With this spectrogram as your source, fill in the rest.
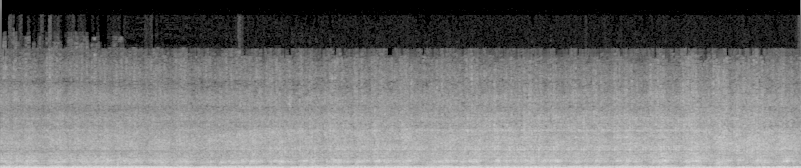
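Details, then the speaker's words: Drift car's freshly assembled replacement engine (after the old motor failed), still cold, just pulled into the garage: deep, lumpy, uneven and shaky low idle that never settles smoothly. "you guys can hear what it sounds like with this crappy idle. It is still cold."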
